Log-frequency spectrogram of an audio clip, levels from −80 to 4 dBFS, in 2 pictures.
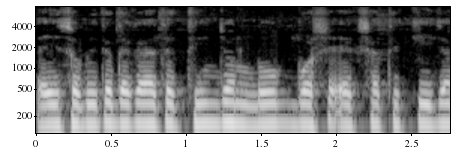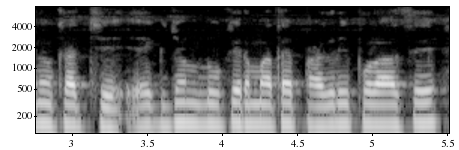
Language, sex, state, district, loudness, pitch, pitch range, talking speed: Bengali, male, Assam, Hailakandi, -15 LUFS, 150 Hz, 150-155 Hz, 185 wpm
